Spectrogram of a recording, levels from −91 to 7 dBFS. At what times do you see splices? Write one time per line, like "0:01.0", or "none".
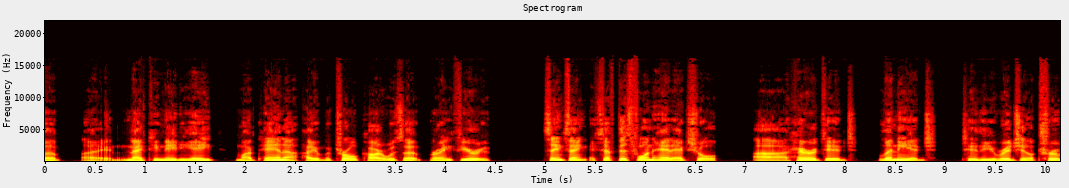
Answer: none

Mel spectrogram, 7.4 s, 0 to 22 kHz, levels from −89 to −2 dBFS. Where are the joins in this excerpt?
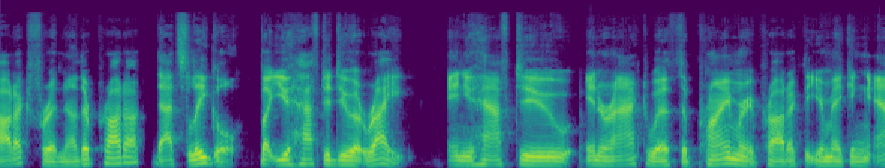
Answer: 0:01.2
0:02.0

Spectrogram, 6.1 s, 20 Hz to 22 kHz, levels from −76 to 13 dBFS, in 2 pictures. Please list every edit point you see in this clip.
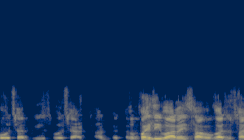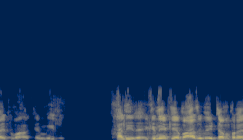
0:01.5
0:04.8

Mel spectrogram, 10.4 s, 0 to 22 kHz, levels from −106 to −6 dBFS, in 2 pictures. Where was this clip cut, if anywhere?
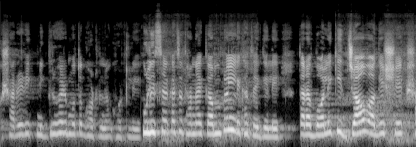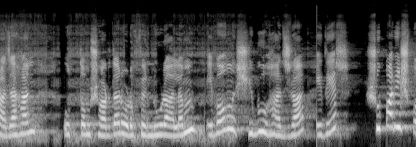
0:01.6
0:07.8
0:09.1

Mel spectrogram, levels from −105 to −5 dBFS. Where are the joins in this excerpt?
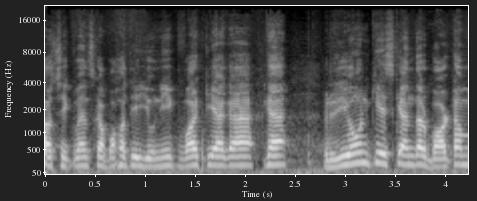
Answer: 0:02.2

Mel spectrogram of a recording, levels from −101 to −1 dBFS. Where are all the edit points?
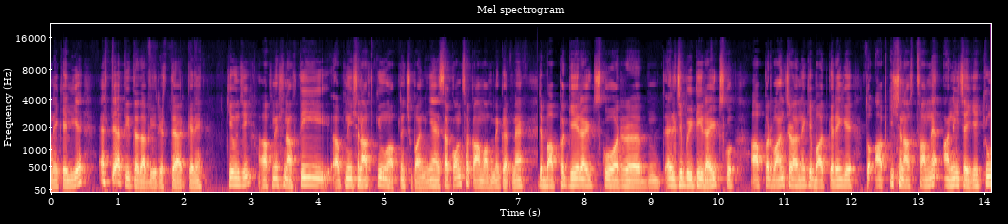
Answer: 0:07.2

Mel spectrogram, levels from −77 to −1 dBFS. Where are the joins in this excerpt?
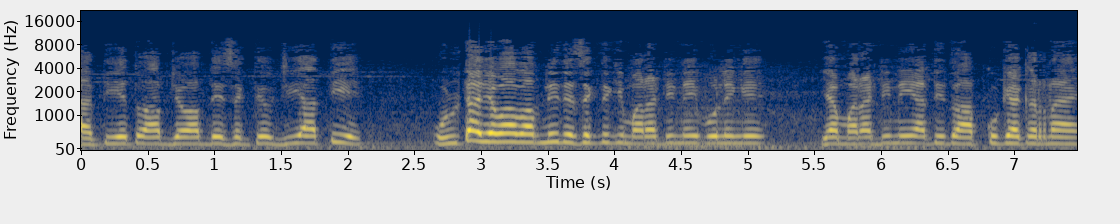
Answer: none

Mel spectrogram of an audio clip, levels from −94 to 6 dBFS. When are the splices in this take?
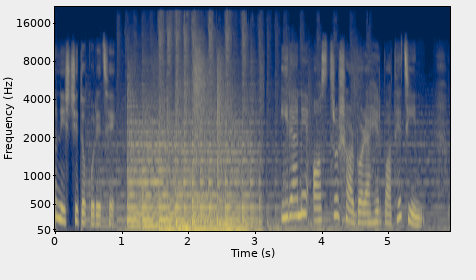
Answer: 0:01.0
0:03.2

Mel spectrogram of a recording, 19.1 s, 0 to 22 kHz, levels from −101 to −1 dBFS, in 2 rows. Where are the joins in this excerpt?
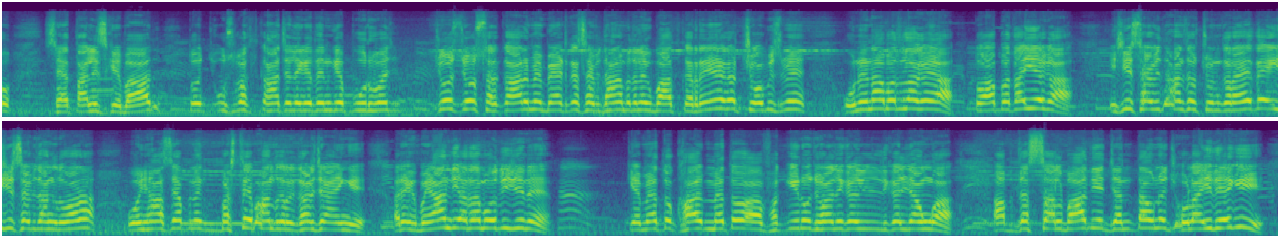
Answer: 0:03.1

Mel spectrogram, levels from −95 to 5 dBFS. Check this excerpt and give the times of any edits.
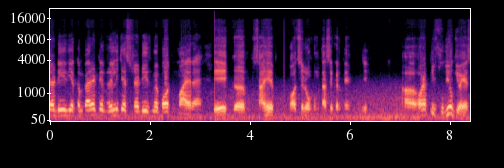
0:03.1

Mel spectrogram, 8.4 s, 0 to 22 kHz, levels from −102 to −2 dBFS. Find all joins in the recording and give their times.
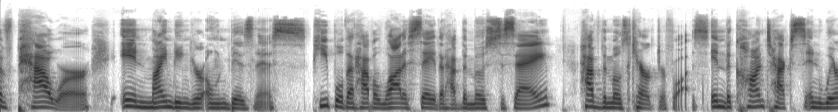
0:03.1
0:07.1

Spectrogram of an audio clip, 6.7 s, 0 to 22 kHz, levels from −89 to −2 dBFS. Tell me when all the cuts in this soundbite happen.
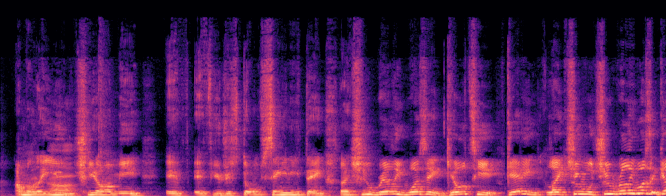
0:05.0

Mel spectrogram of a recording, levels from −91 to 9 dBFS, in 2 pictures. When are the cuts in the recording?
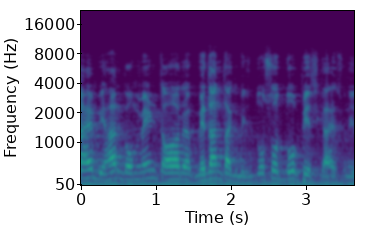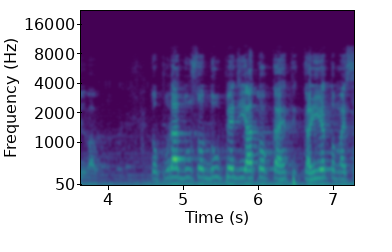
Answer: none

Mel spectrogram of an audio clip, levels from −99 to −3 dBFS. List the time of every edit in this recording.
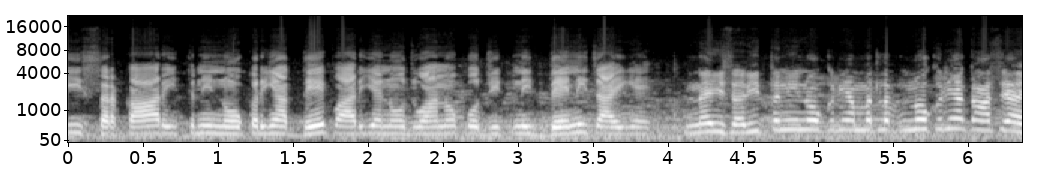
none

